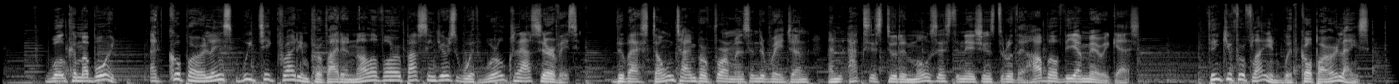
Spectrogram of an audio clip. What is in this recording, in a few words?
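Spanish English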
